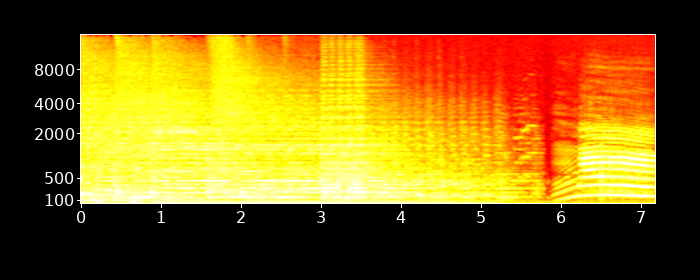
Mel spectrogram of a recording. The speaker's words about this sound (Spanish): Esta no es nuestra vaca. No, ya, pero esta vaca va en serio.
